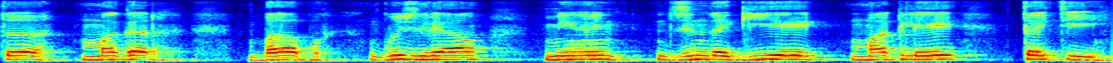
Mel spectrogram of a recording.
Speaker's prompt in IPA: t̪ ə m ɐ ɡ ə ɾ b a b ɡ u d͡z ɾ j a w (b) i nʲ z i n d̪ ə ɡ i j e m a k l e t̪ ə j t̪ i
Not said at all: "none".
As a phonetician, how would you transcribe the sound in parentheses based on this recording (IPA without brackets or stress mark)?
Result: m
